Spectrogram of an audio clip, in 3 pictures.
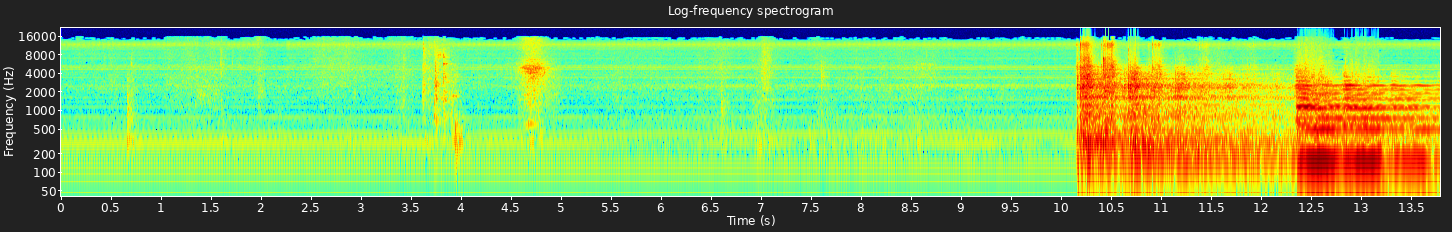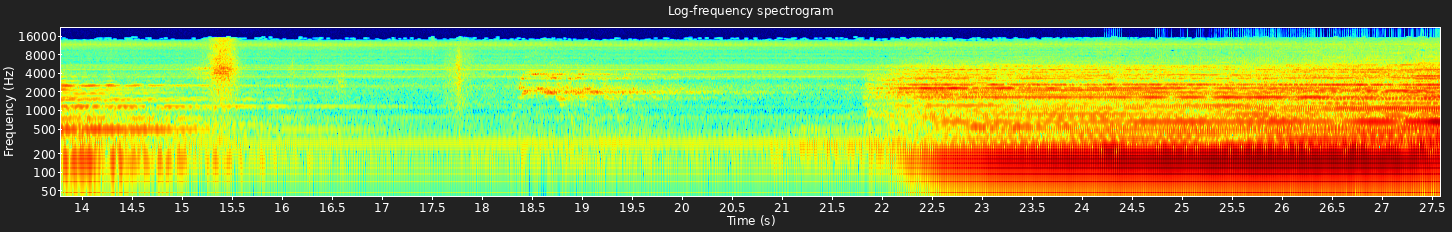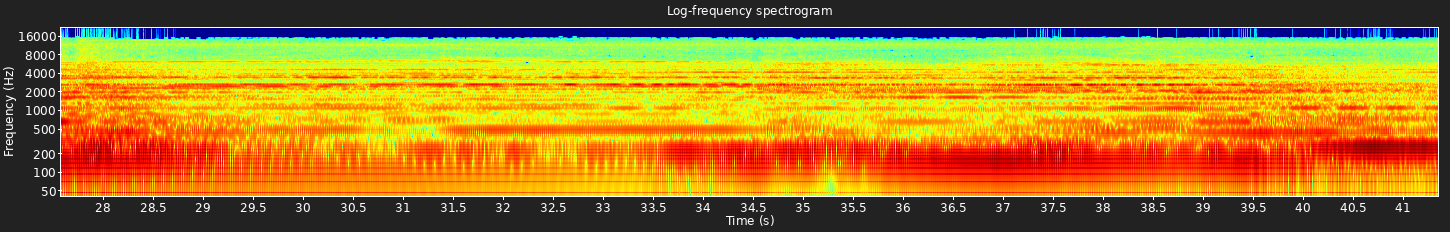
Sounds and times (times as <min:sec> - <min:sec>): Strum: 0:10.2 - 0:16.7, 0:20.9 - 0:41.3.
